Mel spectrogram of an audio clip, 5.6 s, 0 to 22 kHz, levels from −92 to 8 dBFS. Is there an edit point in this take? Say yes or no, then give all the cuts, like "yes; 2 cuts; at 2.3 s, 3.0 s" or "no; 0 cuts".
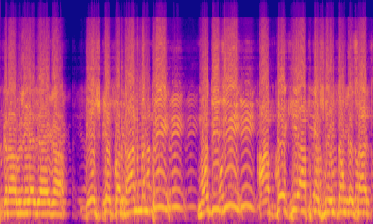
yes; 1 cut; at 1.2 s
